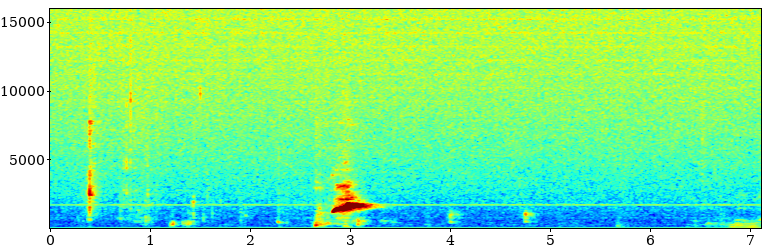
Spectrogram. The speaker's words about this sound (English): He was napping over there. He heard me whistle.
